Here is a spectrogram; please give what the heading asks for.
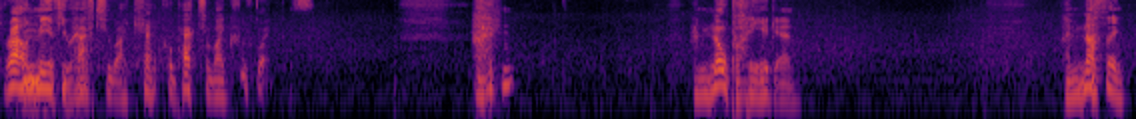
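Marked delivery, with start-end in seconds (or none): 1.2-11.2 soft, low, hopeless murmur; broken despair. Acted. Disgraced captain quietly mourning who he was. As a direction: let the words sink into defeat. Defeated, self-pitying.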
